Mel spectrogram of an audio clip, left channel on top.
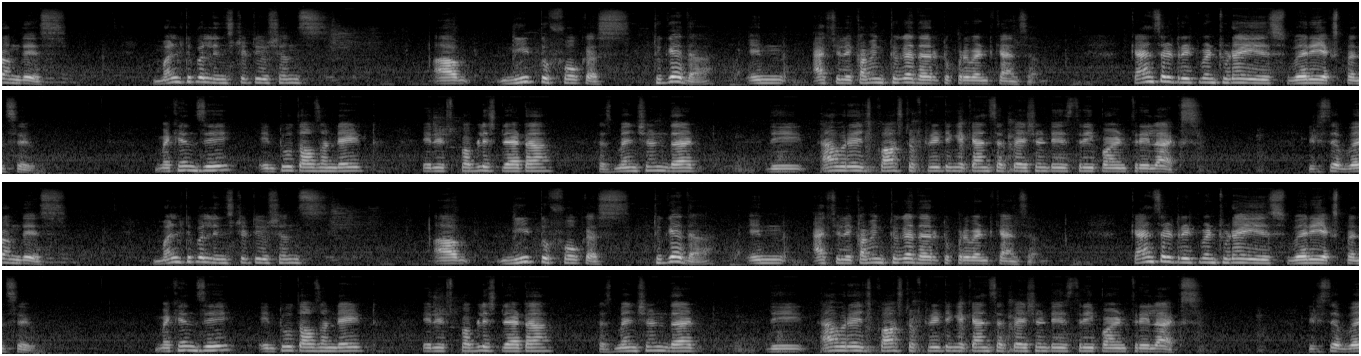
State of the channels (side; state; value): both; normal; correlation 0.54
